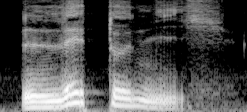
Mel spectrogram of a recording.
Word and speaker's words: Lettonie: So remember when you get this E and then a double letter like that, T, okay, then you will have to open your E and it will become E, Lettonie. La Lettonie.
